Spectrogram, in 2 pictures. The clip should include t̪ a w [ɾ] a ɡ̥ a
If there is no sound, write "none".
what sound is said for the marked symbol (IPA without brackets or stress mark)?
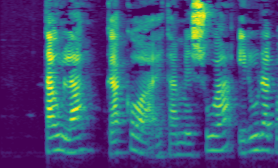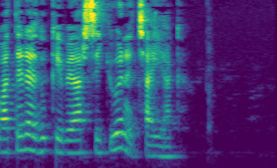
l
